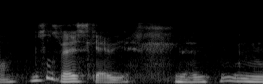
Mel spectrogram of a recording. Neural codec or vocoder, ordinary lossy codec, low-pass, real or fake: codec, 16 kHz, 8 kbps, FunCodec, trained on LibriTTS, 25 frames a second; none; 7.2 kHz; fake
